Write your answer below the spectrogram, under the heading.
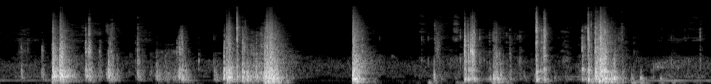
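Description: Keter folding workbench being unfolded and set up: a series of sharp clunks and knocks as the frame and legs are opened out and locked into place, some in quick clusters of two or three.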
